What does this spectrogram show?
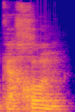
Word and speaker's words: cajón: Il comporte un accent graphique sur le O, donc on va dire un cajón. On va accentuer la dernière syllabe.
